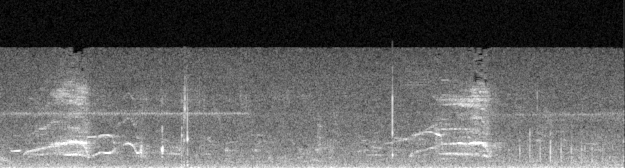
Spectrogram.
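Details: Eurasian coot (Fulica atra) in the Tablas de Daimiel wetlands, La Mancha, gives two short, harsh, squeaky calls about three seconds apart, fairly faint over a steady low background hiss.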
